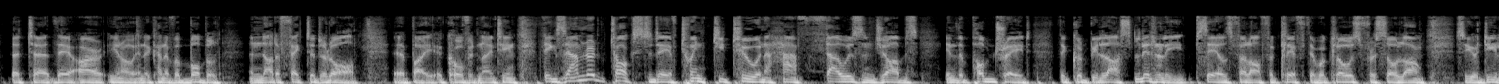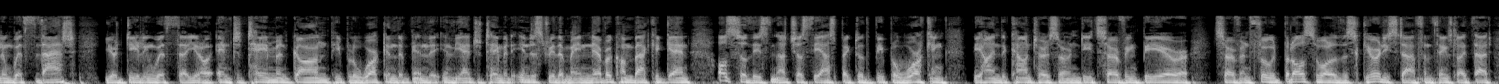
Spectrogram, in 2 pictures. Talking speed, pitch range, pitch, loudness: 215 wpm, 85-100 Hz, 90 Hz, -15 LUFS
